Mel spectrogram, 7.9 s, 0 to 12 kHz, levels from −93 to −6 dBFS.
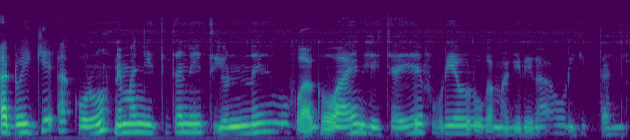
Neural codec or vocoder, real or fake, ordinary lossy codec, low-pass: none; real; none; 10.8 kHz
